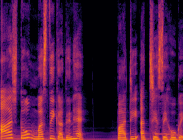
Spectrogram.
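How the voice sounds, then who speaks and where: There is music in the background as a woman speaks. Her pitch is fairly high, with ordinary pitch variation. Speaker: radio jockey, story narrator. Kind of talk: radio story narration. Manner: lively, expressive storytelling.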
